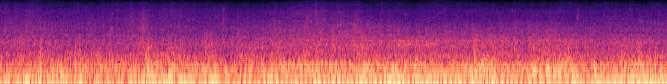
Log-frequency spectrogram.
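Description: Steady low rumble of a fishing boat's engine running, mixed with wind buffeting the microphone.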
